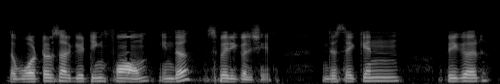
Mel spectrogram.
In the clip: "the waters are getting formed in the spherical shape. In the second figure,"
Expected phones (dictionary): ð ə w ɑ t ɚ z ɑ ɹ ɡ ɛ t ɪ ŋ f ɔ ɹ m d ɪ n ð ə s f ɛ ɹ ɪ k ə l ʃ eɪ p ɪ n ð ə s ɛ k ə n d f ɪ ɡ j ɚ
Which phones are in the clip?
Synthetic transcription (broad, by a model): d ə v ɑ t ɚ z ɑ ɹ ɡ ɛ t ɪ ŋ f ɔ ɹ m ɪ n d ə s p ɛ ɹ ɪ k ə l ʃ eɪ p ɪ n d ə s ɛ k ə n d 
